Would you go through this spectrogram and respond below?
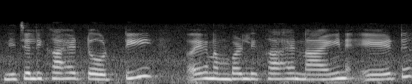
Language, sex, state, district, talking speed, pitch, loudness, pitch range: Hindi, female, Haryana, Charkhi Dadri, 175 wpm, 255 Hz, -13 LUFS, 240-270 Hz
